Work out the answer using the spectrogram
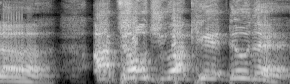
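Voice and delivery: put-on very high-pitched, shrill yelling. Retelling a man's reply when he started yelling at the speaker, imitating someone yelling. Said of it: "he started yelling at me".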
